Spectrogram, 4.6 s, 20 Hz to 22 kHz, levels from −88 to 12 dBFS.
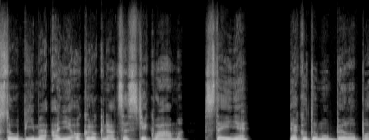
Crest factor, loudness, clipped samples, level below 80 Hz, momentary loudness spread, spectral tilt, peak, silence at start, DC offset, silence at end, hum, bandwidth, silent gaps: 16 dB; -20 LUFS; under 0.1%; -34 dBFS; 6 LU; -5.5 dB/octave; -4 dBFS; 0 s; under 0.1%; 0 s; none; over 20 kHz; 2.46-2.55 s, 3.19-3.61 s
